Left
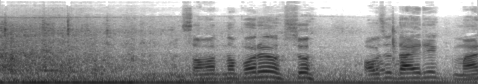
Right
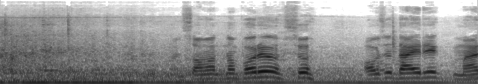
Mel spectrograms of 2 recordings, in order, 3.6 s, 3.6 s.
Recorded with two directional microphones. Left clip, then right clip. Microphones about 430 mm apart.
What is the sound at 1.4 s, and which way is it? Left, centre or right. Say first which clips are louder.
A man's voice: right 3 dB; centre.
